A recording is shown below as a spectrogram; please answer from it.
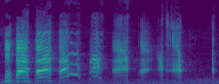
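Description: A two-year-old girl laughing hard: a long run of quick, high-pitched laughs that trails off near the end.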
